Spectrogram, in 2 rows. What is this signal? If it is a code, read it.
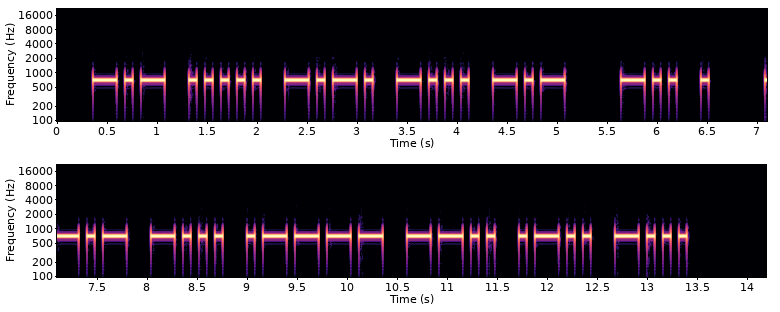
Morse code, heard as a keyed tone, about 16 wpm, 700 Hz. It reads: K5CBK DE KB1ZLB
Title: USA Callsign DE Callsign 15wpm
